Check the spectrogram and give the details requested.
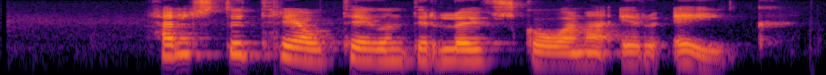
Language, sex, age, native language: Icelandic, female, 30-39, Icelandic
